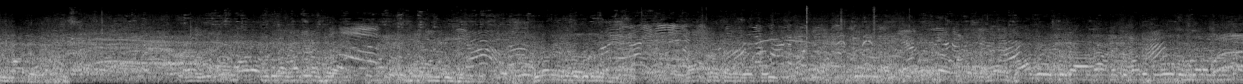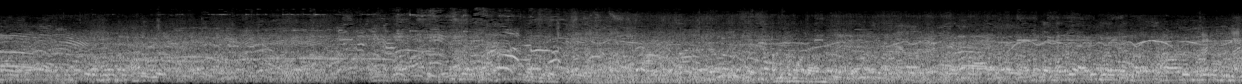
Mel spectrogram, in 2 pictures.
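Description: A large crowd of men shouts and cheers outdoors.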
